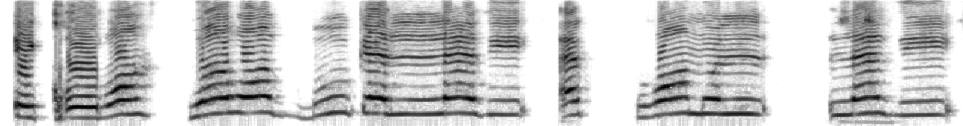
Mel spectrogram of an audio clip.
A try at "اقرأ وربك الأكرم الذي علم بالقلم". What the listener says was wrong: کیا کرتے بیٹا؟ دیکھو نا، غور سے دیکھو. اکرم چھوڑ رہی ہو نا، پھر پڑھو.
